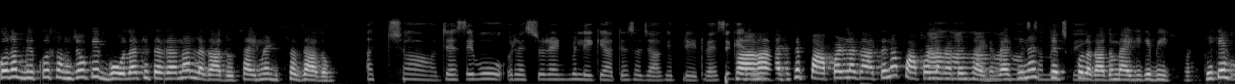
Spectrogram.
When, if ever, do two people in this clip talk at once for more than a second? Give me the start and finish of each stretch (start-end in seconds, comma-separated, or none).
9.2-10.9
